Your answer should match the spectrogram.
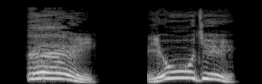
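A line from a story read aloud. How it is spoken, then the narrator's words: Hoarse echo from below. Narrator (Russian): Хриплым эхом доносилось снизу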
